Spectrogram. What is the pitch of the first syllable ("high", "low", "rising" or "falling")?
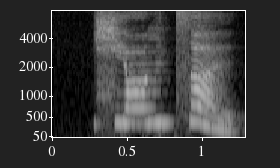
high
